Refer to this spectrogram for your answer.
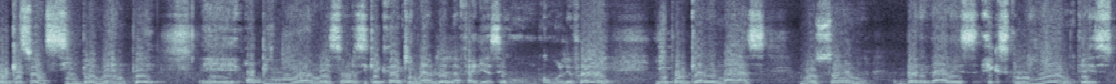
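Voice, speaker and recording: A man with a medium pitch speaks very slowly, using lively intonation and very even loudness. Audible room echo and noticeable background noise surround him. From northern Mexico, Ciudad Juárez. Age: 60s. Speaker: radio host and counselor. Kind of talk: advice talk. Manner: halting with fillers.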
